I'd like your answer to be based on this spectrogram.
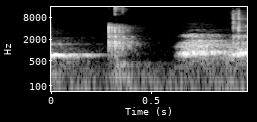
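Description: A couple of short, sharp dog barks close by, separated by a brief pause, with no talking around them.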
